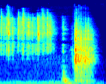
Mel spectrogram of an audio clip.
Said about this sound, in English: All right, yeah, I'll throw it down on that then. Now I can roll three ones.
